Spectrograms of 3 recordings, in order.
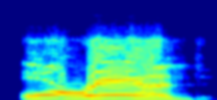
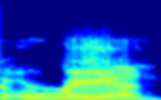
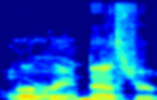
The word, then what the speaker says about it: Ourand: um and uh I I always pronounce his name wrong but he's orand John orand is that I get it right not or Neer perfect I've known you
